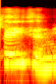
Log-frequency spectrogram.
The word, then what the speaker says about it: Phaeton: It's one of the many names for a horse-drawn vehicle, like, how do you pronounce Phaeton? Is that about right? – PH? Phaeton, yes.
